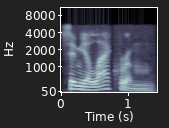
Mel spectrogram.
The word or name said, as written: simulacrum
